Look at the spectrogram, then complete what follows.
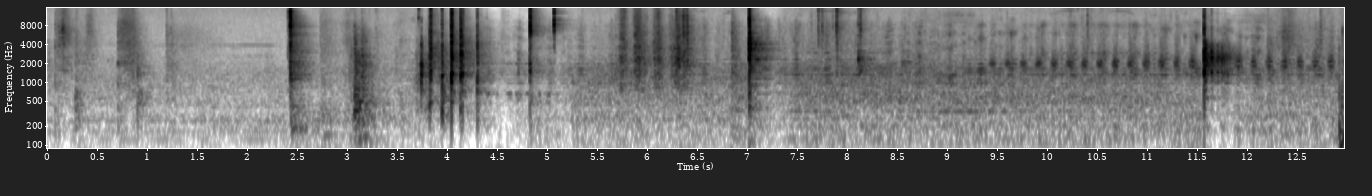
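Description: A series of sharp clicks and knocks from kitchen handling: a stove's control knobs, eggs handled in a plastic egg carton, and an eggshell breaking. There is a cluster of knocks in the first third, a single knock about halfway through and a sharp crack near the end.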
